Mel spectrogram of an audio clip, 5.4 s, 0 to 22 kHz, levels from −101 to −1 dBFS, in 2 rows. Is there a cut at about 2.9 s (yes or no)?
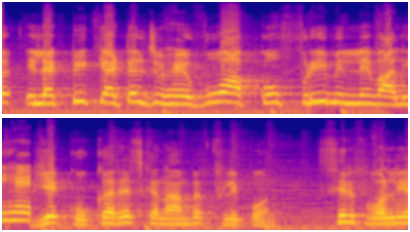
yes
